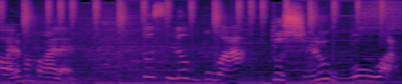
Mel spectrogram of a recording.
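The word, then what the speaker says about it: tuslob buwa: As always, hindi ko pa rin mapropronounce ng tama yung local dish. Please help me. Opo. Ano pang pangalan? Tuslog buwa. Tuslog buwa.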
